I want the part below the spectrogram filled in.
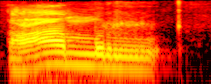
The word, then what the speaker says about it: عمرو: كذلك كلمة عمرو، هذه الواو تكتب ولا تنطق حتى يفرق بينها وبين عمر،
